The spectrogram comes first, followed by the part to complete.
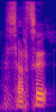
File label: "sarsw", Apatani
